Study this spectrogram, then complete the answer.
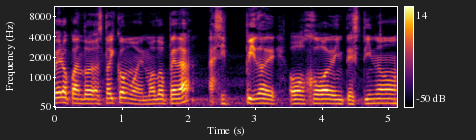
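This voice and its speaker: This man speaks at a fairly slow pace with a fairly high pitch and monotone, flat intonation. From Mexico City. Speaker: actor and playwright. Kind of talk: casual chat.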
